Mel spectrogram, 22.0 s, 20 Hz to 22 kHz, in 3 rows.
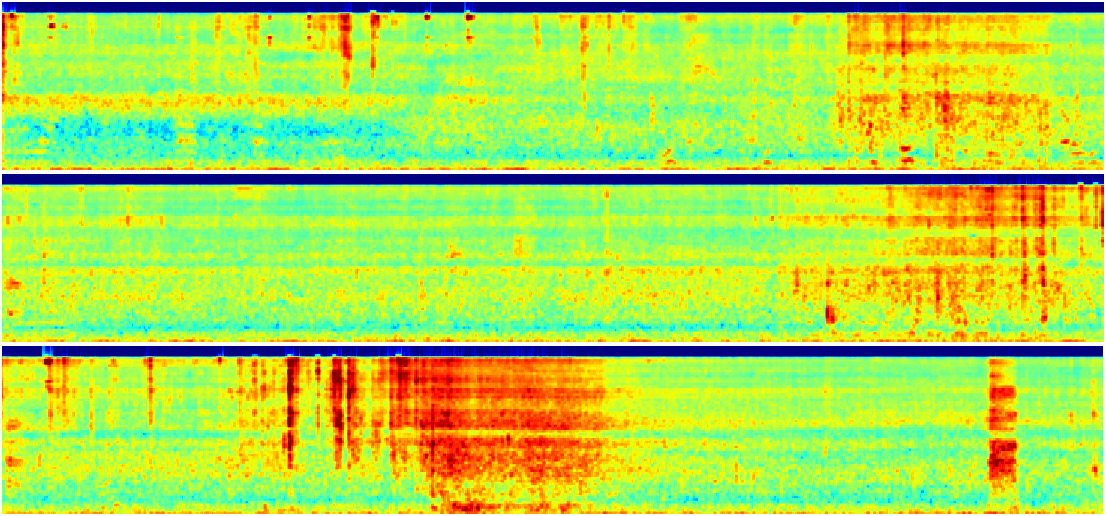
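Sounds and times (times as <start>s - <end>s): creek water running over weir: 0.0s - 22.0s
dog splashing into water: 12.6s - 19.0s.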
